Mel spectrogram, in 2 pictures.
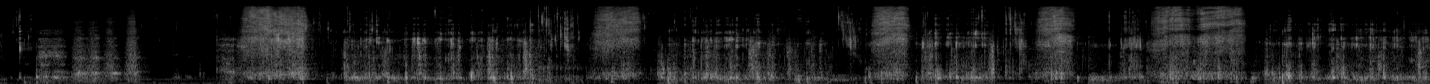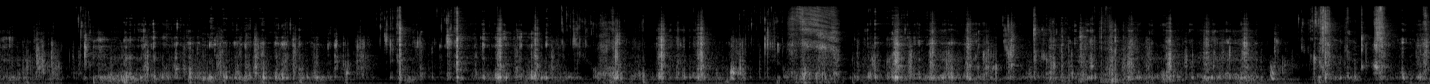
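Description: Close-miked chewing and crunching of food, a dense run of small wet clicks, with a few louder bursts, the biggest about three seconds in.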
